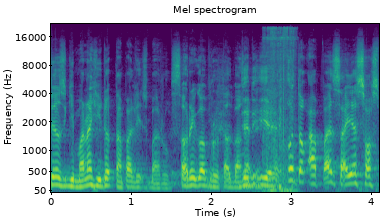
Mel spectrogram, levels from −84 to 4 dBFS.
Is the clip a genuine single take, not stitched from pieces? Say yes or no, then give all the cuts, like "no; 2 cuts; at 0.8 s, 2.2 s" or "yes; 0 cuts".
no; 2 cuts; at 1.6 s, 2.9 s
